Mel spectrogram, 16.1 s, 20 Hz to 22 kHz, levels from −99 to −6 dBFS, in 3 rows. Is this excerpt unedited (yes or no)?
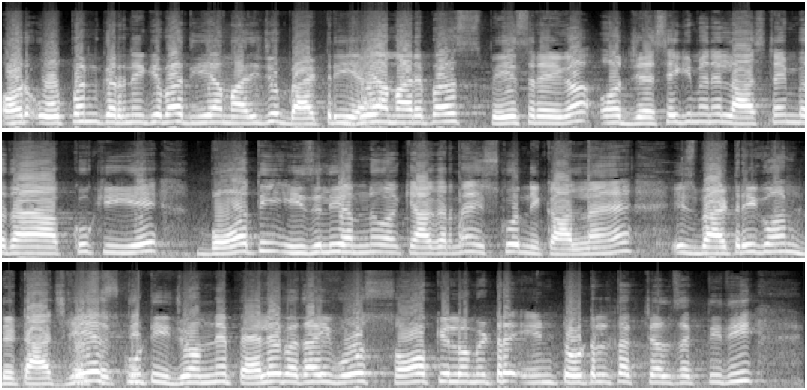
no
